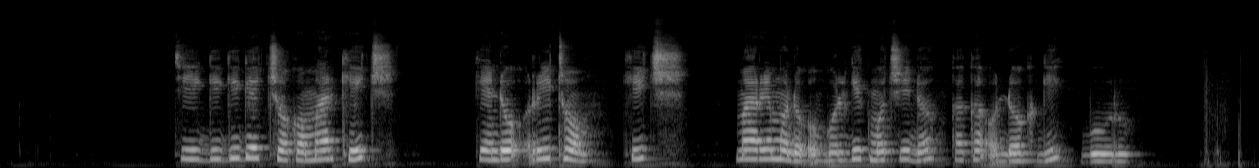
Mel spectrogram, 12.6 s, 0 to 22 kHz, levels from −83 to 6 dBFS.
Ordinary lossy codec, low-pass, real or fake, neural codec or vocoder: none; 14.4 kHz; real; none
